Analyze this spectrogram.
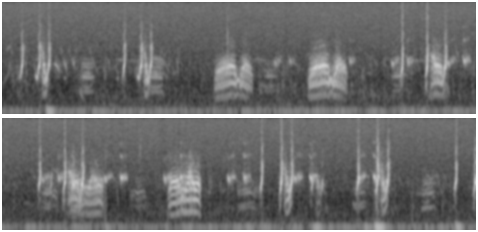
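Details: Lure recording of a female common quail for quail hunting: rapid, sharp, clicking notes in clusters of two or three, broken by a few rough, buzzy calls, with a low hum throughout.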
